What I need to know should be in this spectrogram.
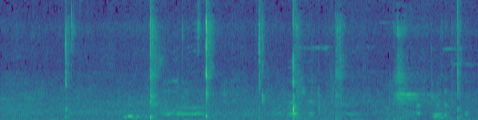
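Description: Tennis balls are struck with rackets outdoors.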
